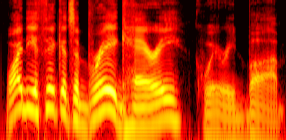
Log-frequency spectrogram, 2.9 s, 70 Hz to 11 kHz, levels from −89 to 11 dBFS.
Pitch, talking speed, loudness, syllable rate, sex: 135 Hz, 190 wpm, -17 LUFS, 4.1 syllables/s, male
